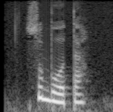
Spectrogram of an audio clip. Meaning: Saturday
- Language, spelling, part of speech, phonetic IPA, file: Russian, суббота, noun, [sʊˈbotə], Ru-суббота.ogg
